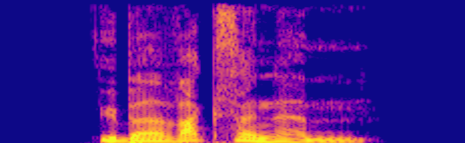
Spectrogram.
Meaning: strong dative masculine/neuter singular of überwachsen
- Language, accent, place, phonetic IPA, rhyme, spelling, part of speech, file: German, Germany, Berlin, [ˌyːbɐˈvaksənəm], -aksənəm, überwachsenem, adjective, De-überwachsenem.ogg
